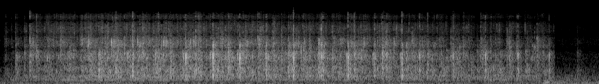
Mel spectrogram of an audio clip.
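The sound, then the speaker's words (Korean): An audience claps steadily together for God as a visiting pastor from the United States comes forward, a dense, sustained wash of many hands applauding for about five seconds before it cuts off abruptly; no one speaks over it. “나올 때는 하나님께 박수를 치시기 바랍니다.”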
